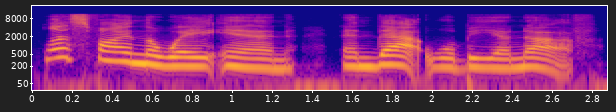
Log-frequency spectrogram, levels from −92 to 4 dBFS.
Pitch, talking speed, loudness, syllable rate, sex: 215 Hz, 210 wpm, -17 LUFS, 4.3 syllables/s, female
